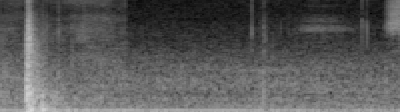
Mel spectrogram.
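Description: A single sharp knock just after the start, dying away within about half a second, over a faint steady low hum.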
